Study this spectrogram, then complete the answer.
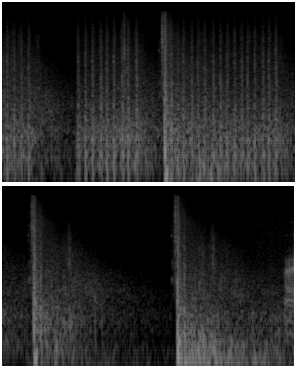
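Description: Rapid automatic gunfire bursts in the World War II online shooter game Hell Let Loose, several loud sustained volleys separated by short sharp reports and echoing decays, with no talking.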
